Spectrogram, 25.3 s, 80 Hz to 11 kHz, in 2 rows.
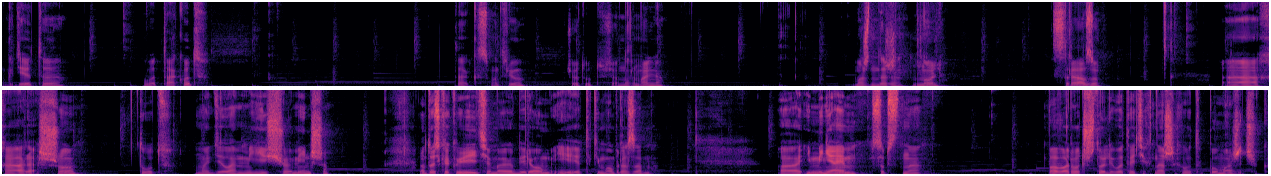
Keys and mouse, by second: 1.4-2.5 middle drag, 2.8-4.4 shift+middle drag, 4.8-5.9 shift+middle drag, 8.4 middle click, 10.1 middle click, 11.6 middle click, 13.3 shift+middle click, 14.8-17.2 drag, 17.7 shift+middle click, 21.3 click, 22.5-24.9 drag.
